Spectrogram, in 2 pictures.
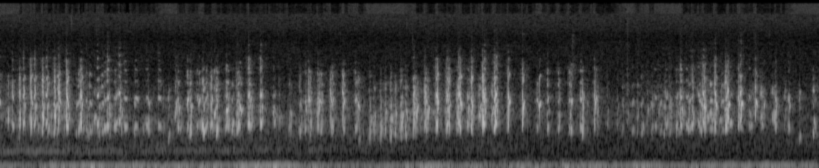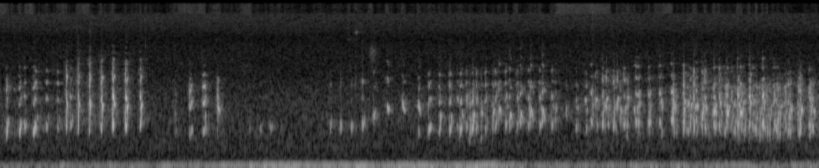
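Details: Urban marsh chorus of Japanese brown frogs: repeated bursts of rapid pulsed calls, many callers overlapping for twenty seconds, set against strong low-frequency city noise.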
